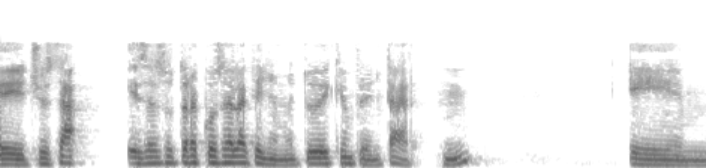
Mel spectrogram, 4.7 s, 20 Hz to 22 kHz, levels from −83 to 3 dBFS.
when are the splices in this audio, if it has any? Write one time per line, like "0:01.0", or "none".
0:02.9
